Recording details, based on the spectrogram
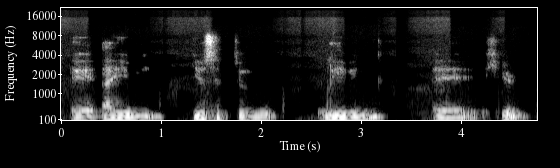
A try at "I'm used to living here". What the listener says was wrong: Pronunciation, you have to say used, no used. Used is not correct when you're pronouncing. Remember, I taught you how to pronounce used, walked, listened. Do not pronounce that vowel. So this this e, you don't pronounce it when you are pronouncing the words.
